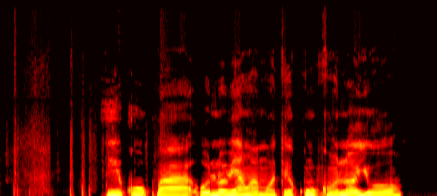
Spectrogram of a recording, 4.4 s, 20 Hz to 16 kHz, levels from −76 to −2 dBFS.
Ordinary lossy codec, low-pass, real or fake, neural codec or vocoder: Opus, 32 kbps; 14.4 kHz; real; none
